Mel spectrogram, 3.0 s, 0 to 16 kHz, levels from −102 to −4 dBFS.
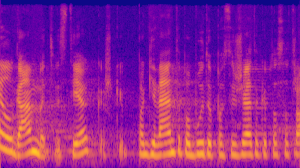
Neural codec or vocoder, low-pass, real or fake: none; 14.4 kHz; real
